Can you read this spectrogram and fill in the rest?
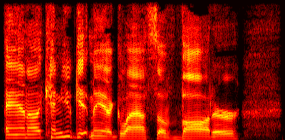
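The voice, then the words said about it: Mock German accent, country twang. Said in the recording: “we were changing the W's to V's, but still talking super country ... Germans, they replace their W's with V's. And so therefore, that's our accent.”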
